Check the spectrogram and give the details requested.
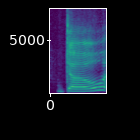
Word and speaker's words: Do: It is called The Future, and that is spelled Futur with Chris Doe, and it's Doe is Do.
